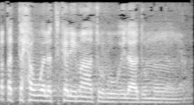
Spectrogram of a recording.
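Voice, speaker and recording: A man's voice: medium pitch, a little fast, a little mellow. Male story narrator with long reverb.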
